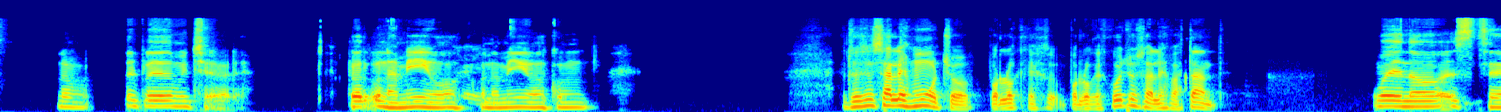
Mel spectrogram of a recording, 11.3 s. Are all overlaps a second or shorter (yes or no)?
yes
